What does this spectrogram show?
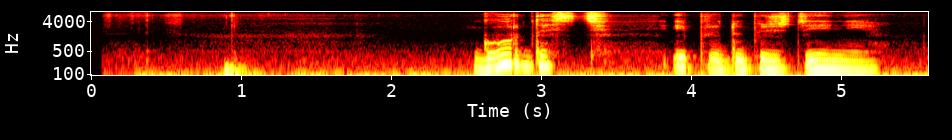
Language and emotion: Russian, sad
